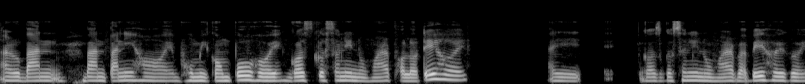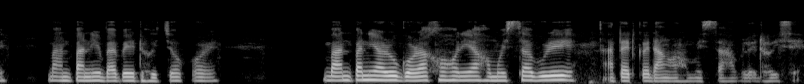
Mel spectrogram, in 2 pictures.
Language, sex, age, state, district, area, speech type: Assamese, female, 18-30, Assam, Tinsukia, urban, spontaneous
